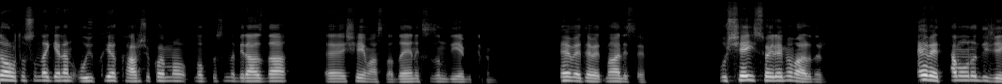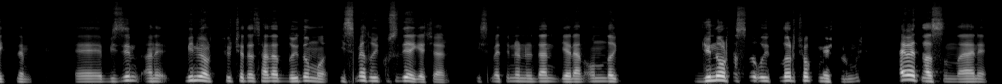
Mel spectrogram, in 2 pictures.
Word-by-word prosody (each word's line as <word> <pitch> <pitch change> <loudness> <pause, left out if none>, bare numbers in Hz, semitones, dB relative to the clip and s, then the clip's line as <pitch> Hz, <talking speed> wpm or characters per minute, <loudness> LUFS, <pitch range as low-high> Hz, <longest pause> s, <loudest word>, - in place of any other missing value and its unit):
ortasında 185 -2 +4
gelen 175 0 0
uykuya 160 +3 0
karşı 155 -1 -1
koyma 165 -2 -3
noktasında 150 +2 -13
biraz 150 -1 +2
daha, 155 -1 +4 0.4
eee, 135 0 -2
şeyim. 145 -3 -4
Aslında 115 +2 -11
dayanıksızım 130 0 -5
diyebilirim. 115 -4 -10 0.6
Evet, 165 -3 +4
evet, 140 -2 +1
maalesef. 145 -3 -3 0.7
Bu 175 - -5
şey 200 +3 +7
söylemi 185 0 +3
vardır. 125 -7 +1 0.9
Evet, 195 -4 +8
tam 190 0 +3
onu 195 -1 +1
diyecektim. 135 -7 -5 0.4
Eee, 130 +1 -6
bizim, 170 +7 -4
hani, 140 0 -7 0.2
bilmiyorum 180 -5 +3
Türkçede 155 -1 -5
sen 150 +1 -2
de 150 -2 0
duydun 150 +3 -1
mu, 130 -4 -5
İsmet 165 +4 -3
uykusu 160 0 -6
diye 165 -4 +4
geçer. 115 -3 -6 0.3
İsmet 140 0 -11
İnönü'den 145 -1 -5
gelen... 130 -1 -1
Onun 145 +1 -11
da 145 - +1 0.8
gün 165 +7 +3
ortasında 190 -2 +4
uykuları 165 +2 0
çok 175 -3 -1
meşhurmuş. 135 +1 -8 0.4
Evet, 210 0 +7
aslında 135 -3 -2
yani, 130 -1 -2
150 Hz, 150 wpm, -24 LUFS, 135-175 Hz, 0.9 s, Evet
